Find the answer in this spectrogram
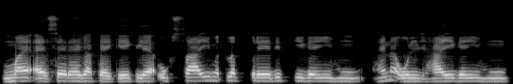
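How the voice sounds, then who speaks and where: Male teacher, slightly high voice, patient dictation pace, dry tinny phone-quality recording. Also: level tone, no room sound. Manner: slow, repeats each meaning for dictation. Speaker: Hindi teacher. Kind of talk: explaining poem word by word. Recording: dry, phone-like narrow sound.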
